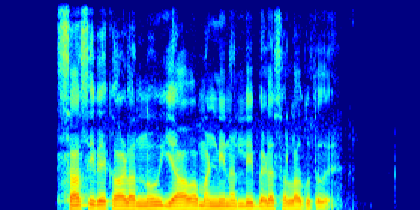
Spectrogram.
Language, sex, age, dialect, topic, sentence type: Kannada, male, 25-30, Coastal/Dakshin, agriculture, question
